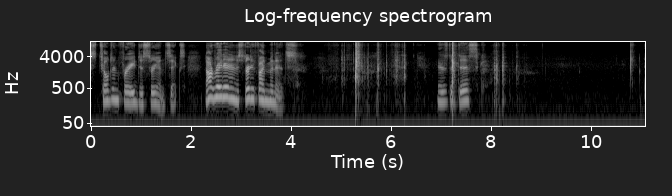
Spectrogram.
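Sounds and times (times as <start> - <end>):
plastic clicks of disc case: 4.7 - 8.8.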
